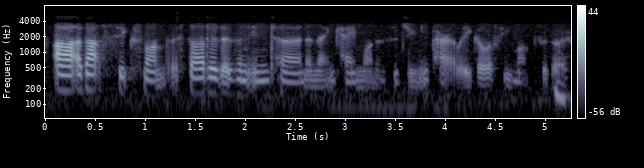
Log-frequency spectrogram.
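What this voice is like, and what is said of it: Posh-sounding accent. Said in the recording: “You've got a bit of an accent there ... we're a bit posh down here ... Speaking with a plum in your mouth”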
